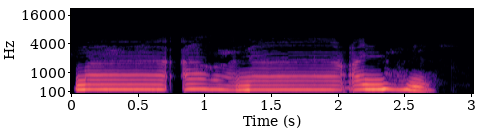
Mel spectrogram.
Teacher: membaca nun mati atau tanwin dengan jelas tanpa suara dengung atau disamarkan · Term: izhar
